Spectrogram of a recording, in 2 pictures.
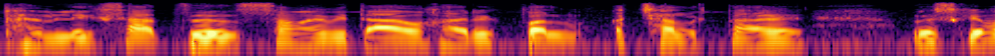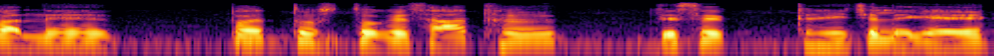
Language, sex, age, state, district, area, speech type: Hindi, male, 30-45, Uttar Pradesh, Bhadohi, rural, spontaneous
